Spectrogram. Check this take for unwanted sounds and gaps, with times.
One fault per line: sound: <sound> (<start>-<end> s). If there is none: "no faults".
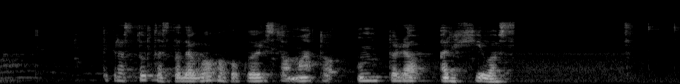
no faults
